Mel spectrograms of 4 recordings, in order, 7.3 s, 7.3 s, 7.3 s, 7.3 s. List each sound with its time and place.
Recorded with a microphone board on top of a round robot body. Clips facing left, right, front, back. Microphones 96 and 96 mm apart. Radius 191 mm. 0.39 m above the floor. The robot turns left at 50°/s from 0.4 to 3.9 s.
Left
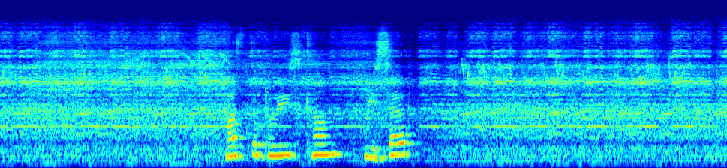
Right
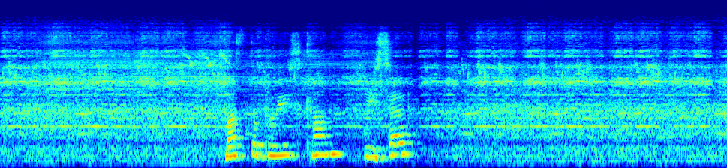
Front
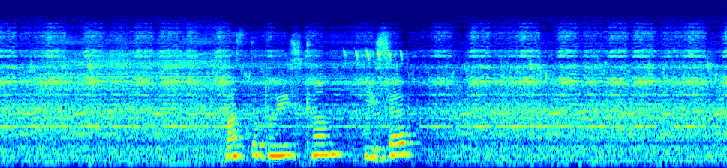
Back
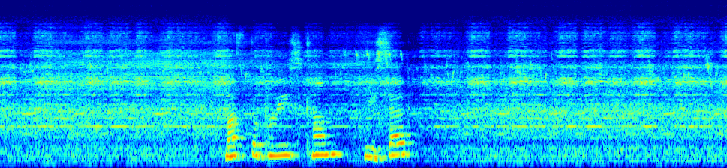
2.2 s a man speaking: 115° right, 0.8 m; by 4.2 s 160° left, 0.8 m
